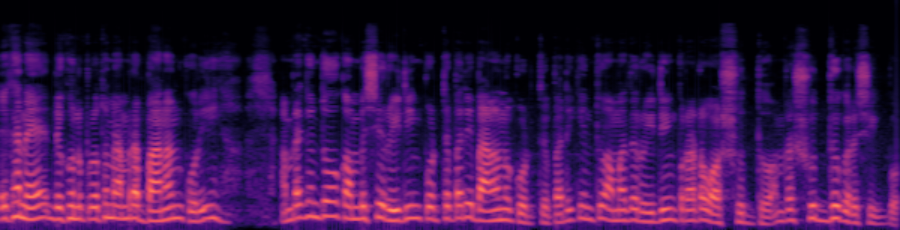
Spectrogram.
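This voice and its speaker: A man with a Bangladeshi Bengali accent teaching tajweed, spelling Arabic letters out slowly and chanting verses in long drawn-out tones. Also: sits high, a little mellow. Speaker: Quran recitation teacher. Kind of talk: tajweed lesson with recitation.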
